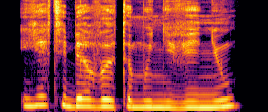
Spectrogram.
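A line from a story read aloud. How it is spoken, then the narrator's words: Calm objection. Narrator (Russian): спокойно возразила волшебница Велина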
